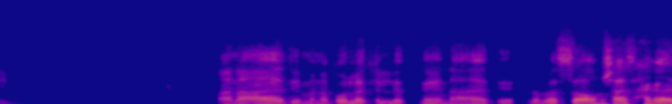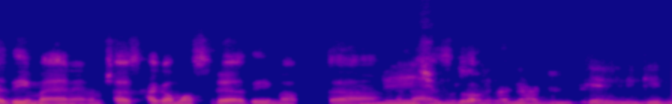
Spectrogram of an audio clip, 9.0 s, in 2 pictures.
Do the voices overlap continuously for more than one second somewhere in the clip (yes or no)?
yes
